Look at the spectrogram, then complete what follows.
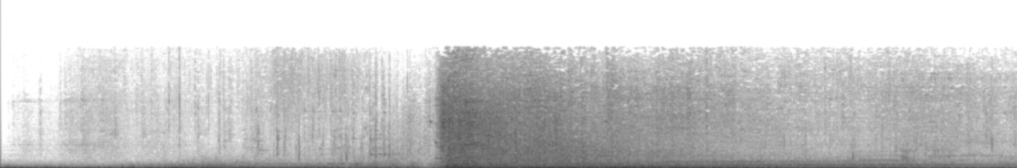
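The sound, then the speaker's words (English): A low, steady rumble builds until a sudden, massive explosion erupts partway through as a bomb blows up a city in a video game, seen from the top of a hotel at a far distance, followed by a loud, sustained roar of debris and rumbling that continues to the end. No one speaks. “So when you're up in the top of the hotel with the owner and he sets it off and you see the explosion, I thought that was it was neat to see that from such a far distance.”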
